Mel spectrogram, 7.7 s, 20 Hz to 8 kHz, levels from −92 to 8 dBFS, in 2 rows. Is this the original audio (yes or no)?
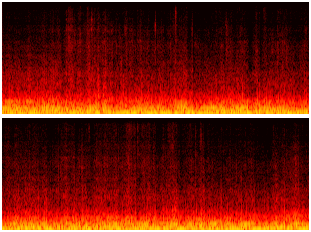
no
